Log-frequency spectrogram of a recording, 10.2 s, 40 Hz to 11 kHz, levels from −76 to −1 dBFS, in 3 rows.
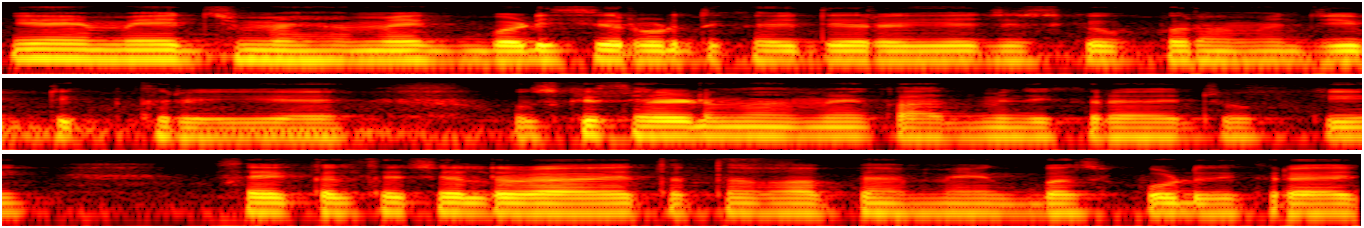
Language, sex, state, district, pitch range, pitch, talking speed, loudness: Hindi, male, Chhattisgarh, Balrampur, 115-125 Hz, 120 Hz, 260 wpm, -27 LUFS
